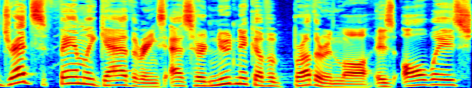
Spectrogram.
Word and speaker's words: Nudnik: The pronunciation has the double O, and there's an additional note you have here for me. The O-O is as in good, and so it's a nudnik.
